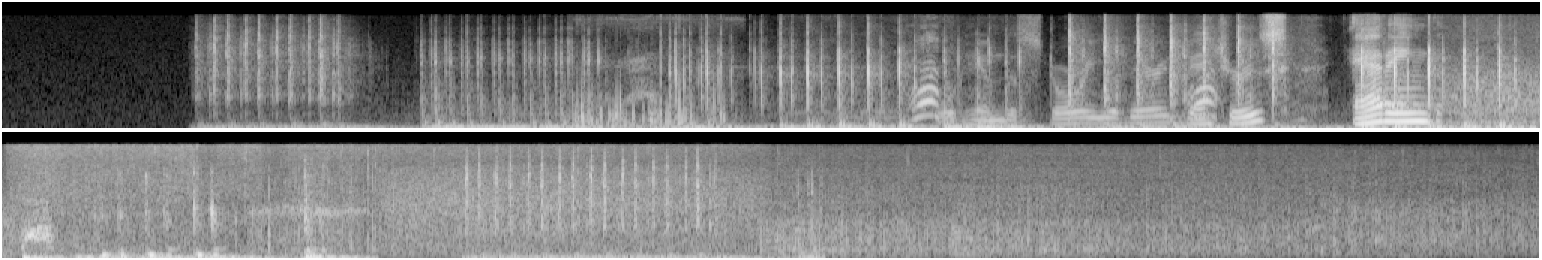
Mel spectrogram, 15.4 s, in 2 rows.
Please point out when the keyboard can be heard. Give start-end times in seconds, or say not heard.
0.9-11.8.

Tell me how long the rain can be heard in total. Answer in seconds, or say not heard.
8 s.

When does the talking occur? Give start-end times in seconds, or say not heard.
4.7-7.2.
